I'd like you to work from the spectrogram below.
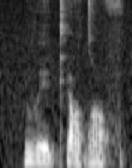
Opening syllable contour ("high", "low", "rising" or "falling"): falling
